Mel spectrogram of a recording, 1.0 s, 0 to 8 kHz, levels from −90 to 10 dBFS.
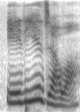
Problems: background sounds at intervals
